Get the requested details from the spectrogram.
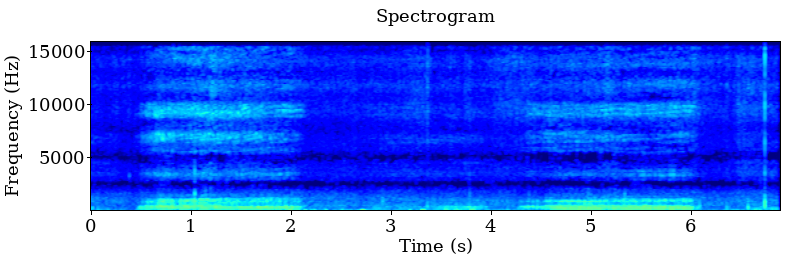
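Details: Two long, rasping snores about four seconds apart over a steady hum of room noise; snoring during sleep.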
